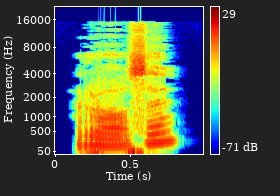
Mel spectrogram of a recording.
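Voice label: pink, Serbian; gcompris-data; colors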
